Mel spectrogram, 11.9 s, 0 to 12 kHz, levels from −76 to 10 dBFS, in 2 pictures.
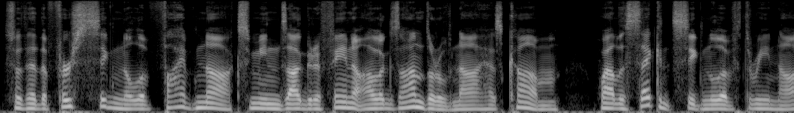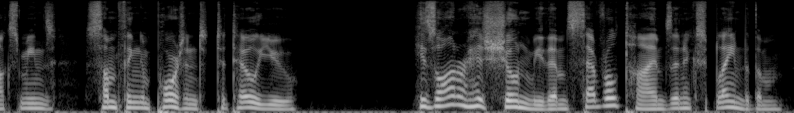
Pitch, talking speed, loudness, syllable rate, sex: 145 Hz, 185 wpm, -17 LUFS, 5.5 syllables/s, male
